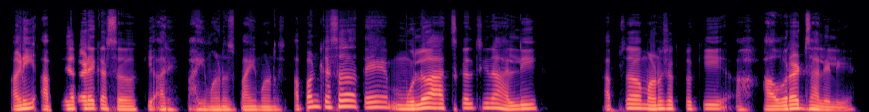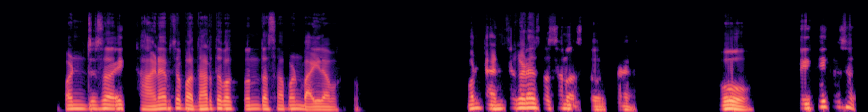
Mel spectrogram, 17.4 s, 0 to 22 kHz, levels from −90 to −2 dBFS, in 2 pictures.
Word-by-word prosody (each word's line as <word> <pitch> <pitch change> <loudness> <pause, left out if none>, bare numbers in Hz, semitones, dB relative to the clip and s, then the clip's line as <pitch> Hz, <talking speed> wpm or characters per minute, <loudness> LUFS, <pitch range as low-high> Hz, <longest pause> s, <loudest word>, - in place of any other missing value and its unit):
आणि 140 +6 +5
आपल्याकडे 130 +4 +1
कसं 110 -5 +1
की - - -5
"अरे 110 -1 -2 0.2
बाई 110 -2 -4
माणूस, 100 -1 0
बाई 105 0 0
माणूस." 100 -1 -3
आपण 190 - -1
कसं 210 +3 +2
ते 185 +1 -1
मुलं 130 -2 +3
आजकालची 160 0 -1
ना 160 -1 +1
हल्ली 130 +4 +1 0.7
असं 150 0 0
म्हणू 130 0 +4
शकतो 130 -1 -2
की 135 +2 -4 0.2
ह - - -8 0.2
हावरट 125 +5 +3
झालेली 100 -8 0
आहे. 100 - -12 0.8
पण 130 +1 +1
जसं 135 +1 +2
एक 140 - +2 0.2
खाण्याचा 135 +6 +2
पदार्थ 125 +3 +2
बघतो 135 -2 0
आणि 130 +1 -1
तसं 125 0 -1
आपण 130 +1 -1
बाईला 100 -2 +1
बघतो. 100 +1 -11 1.1
पण 140 +3 +2
त्यांच्याकडेच 155 +5 +3
तसं 145 +2 -6
नसतं. 105 -3 -5
काय? 110 -1 -3 0.9
हो. 125 -6 +6 0.5
तेथे 155 +7 0
कसं 185 -2 -3
130 Hz, 150 wpm, -23 LUFS, 115-145 Hz, 1.1 s, हो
